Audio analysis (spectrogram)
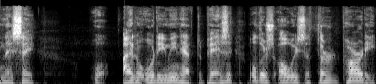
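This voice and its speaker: Very wide pitch swings and a somewhat breathy quality, on a very clean recording with a silent background. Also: man, dry, close sound with no echo. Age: 50s. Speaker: podcast host. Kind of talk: interview podcast.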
